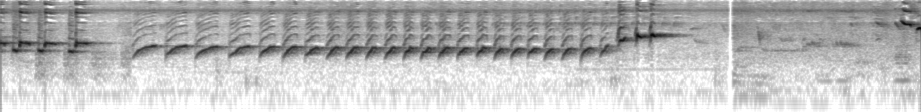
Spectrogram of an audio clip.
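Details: Song of a murai batu, or white-rumped shama, used to provoke other birds: a few sharp notes, then a fast steady train of repeated upswept notes that ends in a rising whistle, followed by quiet.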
